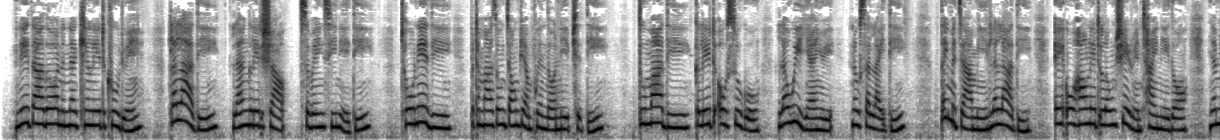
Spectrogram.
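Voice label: f Burmese Narration, female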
